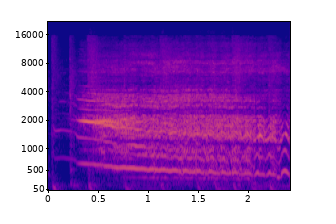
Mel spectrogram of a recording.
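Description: A racehorse lets out a loud, close whinny that rises sharply and then trails down in a long shaky neigh. Faint hoof clops can be heard beneath it, and no one talks.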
